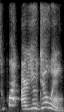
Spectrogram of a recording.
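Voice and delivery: high, incredulous question falling at the end; retold bafflement. Friend baffled by sudden change.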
